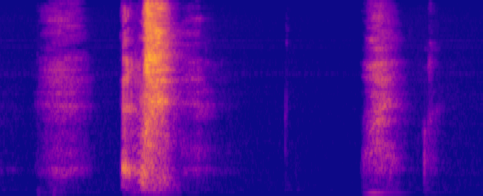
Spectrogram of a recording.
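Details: Sneezes set off by tickling the nose with a twist tie: an in-drawn breath, a loud explosive sneeze, then after a pause a second, smaller sneeze.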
